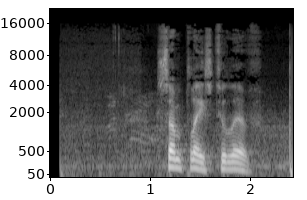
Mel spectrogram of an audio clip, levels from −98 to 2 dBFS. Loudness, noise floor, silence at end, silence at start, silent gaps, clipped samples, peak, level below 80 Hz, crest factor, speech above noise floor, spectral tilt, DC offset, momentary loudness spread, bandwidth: -22 LUFS; -48 dBFS; 0 s; 1.05 s; none; under 0.1%; -2 dBFS; -56 dBFS; 22 dB; 28 dB; -5.5 dB/octave; under 0.1%; 19 LU; 16 kHz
